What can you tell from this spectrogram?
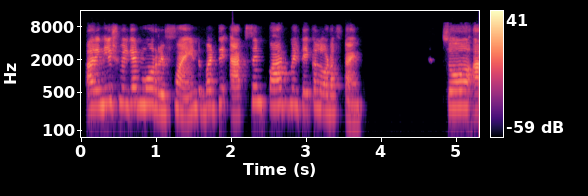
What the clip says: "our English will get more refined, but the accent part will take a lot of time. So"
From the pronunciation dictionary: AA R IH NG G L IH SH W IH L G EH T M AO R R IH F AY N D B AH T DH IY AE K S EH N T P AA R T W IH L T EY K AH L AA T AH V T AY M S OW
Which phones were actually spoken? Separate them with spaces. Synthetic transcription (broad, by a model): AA R IH NG G L IH SH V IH L G EH T M AO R R IH F AY N D B AH T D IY AE K S EH N T P AA R T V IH L T EY K AH L AA T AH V T AY M S OW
